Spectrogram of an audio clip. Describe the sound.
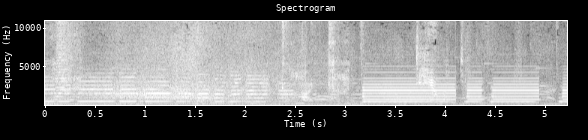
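A car horn honks in traffic, a loud, sustained, brassy tone that breaks into shorter pulsing blasts near the end, with voices speaking over it.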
